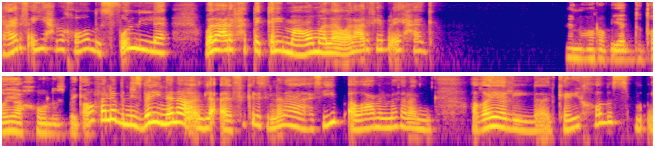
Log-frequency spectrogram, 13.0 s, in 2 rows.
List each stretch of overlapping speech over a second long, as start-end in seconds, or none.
none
